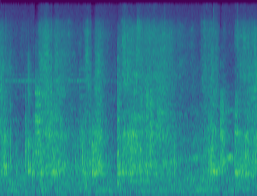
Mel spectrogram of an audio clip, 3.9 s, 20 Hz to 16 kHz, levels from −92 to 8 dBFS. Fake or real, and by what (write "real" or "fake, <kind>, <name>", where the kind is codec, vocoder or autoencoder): real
